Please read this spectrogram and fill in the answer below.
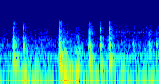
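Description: Stylus pen tip tapping and knocking on a tablet writing surface during handwriting: a string of irregular short taps, the loudest about a second in.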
